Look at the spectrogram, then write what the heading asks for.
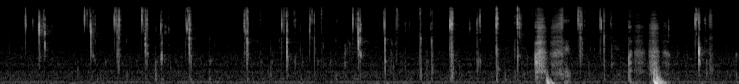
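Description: A tuxedo cat chewing food close to the microphone: a quick, irregular run of sharp crunching clicks, with a couple of heavier crunches past the middle.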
